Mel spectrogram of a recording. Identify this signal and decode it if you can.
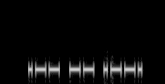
Morse code, heard as a keyed tone, about 36 wpm, 700 Hz. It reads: WMP
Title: USA Call Sign Postfixes - 3 Letters 35wpm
